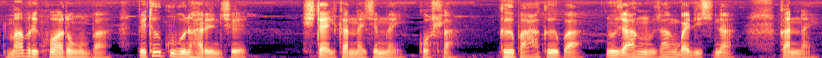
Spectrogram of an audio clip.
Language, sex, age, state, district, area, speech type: Bodo, male, 45-60, Assam, Baksa, rural, spontaneous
